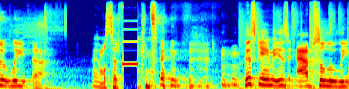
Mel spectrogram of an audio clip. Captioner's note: beep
